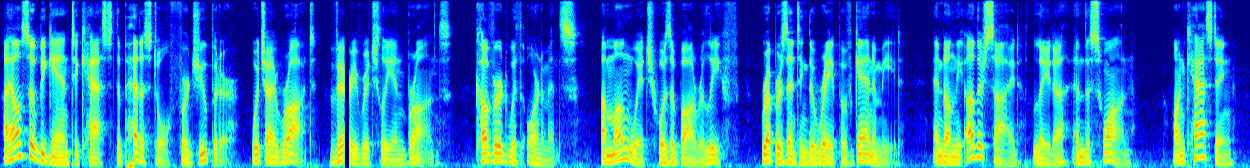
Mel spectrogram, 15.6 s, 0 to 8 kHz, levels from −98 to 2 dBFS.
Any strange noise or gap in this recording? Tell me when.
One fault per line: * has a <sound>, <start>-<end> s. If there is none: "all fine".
* has a dropout, 4.3-4.4 s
